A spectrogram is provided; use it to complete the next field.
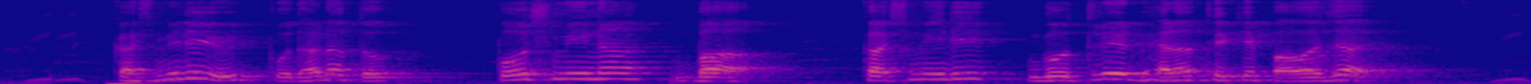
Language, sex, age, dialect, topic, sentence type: Bengali, male, 31-35, Standard Colloquial, agriculture, statement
